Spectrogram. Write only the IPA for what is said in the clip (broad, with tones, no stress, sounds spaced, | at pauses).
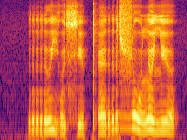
r ɯ˧˥ j ʊ˩˧˩ xʲ ə˩˧˩ pʼ ɛ˩˧˩ r ɮ o˥˨ l ə˥˨ lʲ ə˥˨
